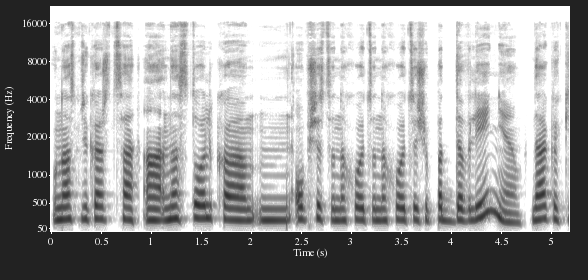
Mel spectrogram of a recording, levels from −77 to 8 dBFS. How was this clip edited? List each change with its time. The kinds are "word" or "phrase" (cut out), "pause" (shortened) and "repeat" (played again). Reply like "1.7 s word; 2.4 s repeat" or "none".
3.2 s repeat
